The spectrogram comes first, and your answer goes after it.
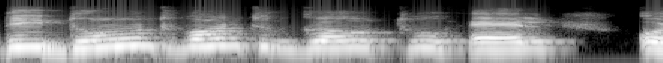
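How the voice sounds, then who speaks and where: With a Persian accent, a woman talks at a very slow pace in a dark, mellow tone with lively intonation against a quiet background. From Iran. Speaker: author; panelist. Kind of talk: presentation reading from slides. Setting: video call. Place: home room. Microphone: webcam.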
